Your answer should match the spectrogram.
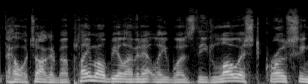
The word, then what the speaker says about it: Playmobil: And if you've never played with Playmobil, it's pronounced Playmobil.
